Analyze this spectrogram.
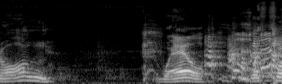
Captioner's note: laughter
